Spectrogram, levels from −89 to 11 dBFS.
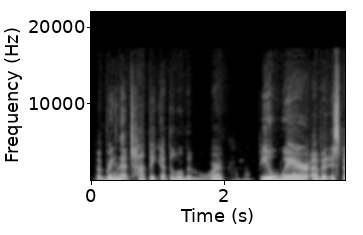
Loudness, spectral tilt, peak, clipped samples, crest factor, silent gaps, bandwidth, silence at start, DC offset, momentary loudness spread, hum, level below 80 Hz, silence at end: -19 LUFS; -4 dB/octave; -4 dBFS; under 0.1%; 16 dB; none; 16.5 kHz; 0.1 s; under 0.1%; 9 LU; none; -62 dBFS; 0 s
